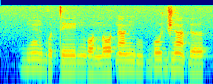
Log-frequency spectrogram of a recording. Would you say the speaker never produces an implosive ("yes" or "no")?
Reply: no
